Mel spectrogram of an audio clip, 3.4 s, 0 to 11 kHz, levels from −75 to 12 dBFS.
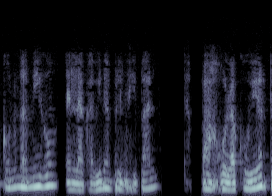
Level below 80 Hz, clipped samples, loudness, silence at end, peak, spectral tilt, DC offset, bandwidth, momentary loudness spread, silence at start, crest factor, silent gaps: -54 dBFS; under 0.1%; -18 LUFS; 0.05 s; -4 dBFS; -9.5 dB/octave; under 0.1%; 4.6 kHz; 11 LU; 0 s; 14 dB; 0.76-0.80 s, 2.07-2.29 s, 2.40-2.51 s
